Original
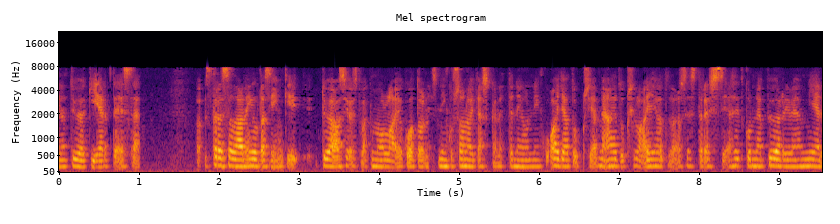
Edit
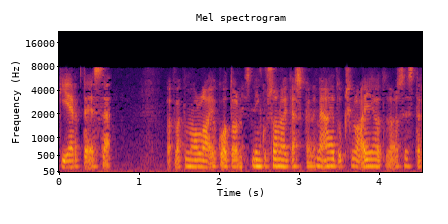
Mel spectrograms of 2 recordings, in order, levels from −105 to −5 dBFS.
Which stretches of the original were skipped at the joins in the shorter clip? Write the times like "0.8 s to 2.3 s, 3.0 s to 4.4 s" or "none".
1.8 s to 3.8 s, 5.5 s to 6.7 s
